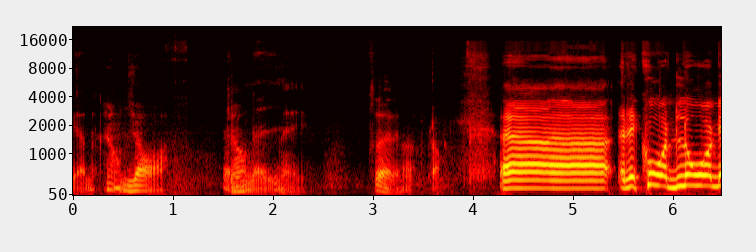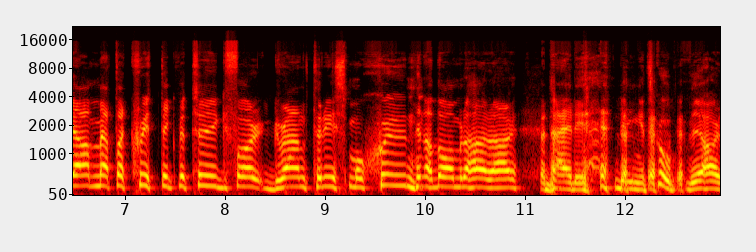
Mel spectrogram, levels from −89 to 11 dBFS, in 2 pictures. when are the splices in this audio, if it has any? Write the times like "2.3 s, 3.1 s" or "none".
11.1 s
